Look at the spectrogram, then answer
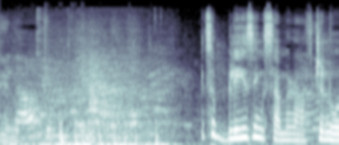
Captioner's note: speaking Gujarati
